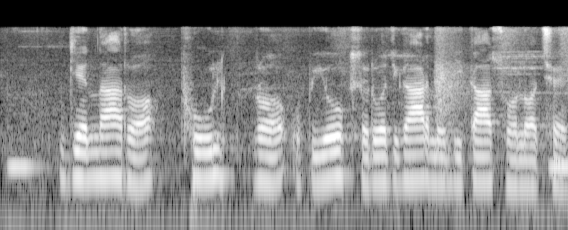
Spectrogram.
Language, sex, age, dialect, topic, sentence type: Maithili, male, 18-24, Angika, agriculture, statement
